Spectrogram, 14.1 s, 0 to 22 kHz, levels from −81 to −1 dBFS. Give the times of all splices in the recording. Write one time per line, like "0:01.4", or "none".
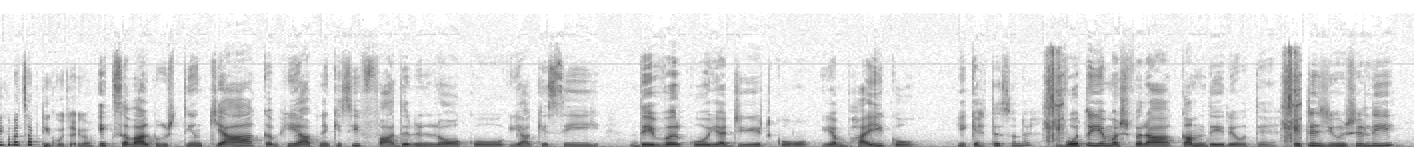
0:00.9
0:10.4
0:12.9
